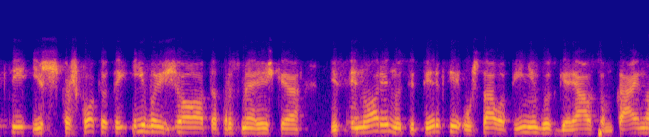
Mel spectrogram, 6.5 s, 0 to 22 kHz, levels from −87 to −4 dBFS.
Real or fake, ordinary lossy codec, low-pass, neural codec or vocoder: real; Opus, 16 kbps; 7.2 kHz; none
